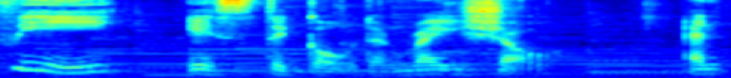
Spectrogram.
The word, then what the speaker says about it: phi: Turns out, the general term is not that crazy, and here, phi (pronounced fee) is the golden ratio.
